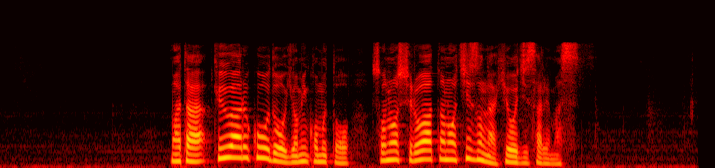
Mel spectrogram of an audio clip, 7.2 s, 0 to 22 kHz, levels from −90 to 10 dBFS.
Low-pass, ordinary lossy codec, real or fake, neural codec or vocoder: none; none; real; none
